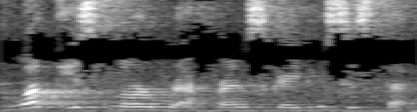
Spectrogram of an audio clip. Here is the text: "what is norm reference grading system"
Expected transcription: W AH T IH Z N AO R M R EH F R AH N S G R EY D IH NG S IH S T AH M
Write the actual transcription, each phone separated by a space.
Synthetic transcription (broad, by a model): W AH T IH S N AO R M R EH F R AH N S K R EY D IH NG S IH S T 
